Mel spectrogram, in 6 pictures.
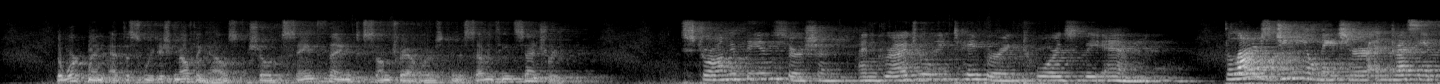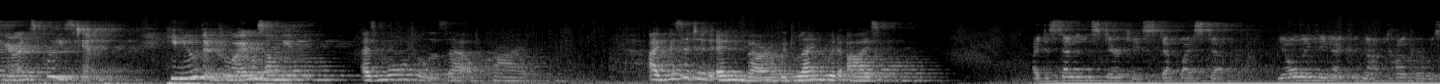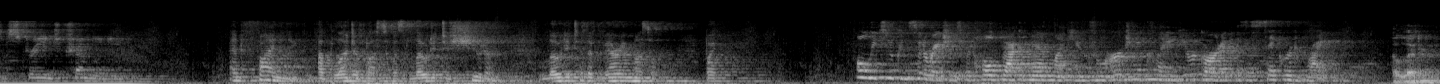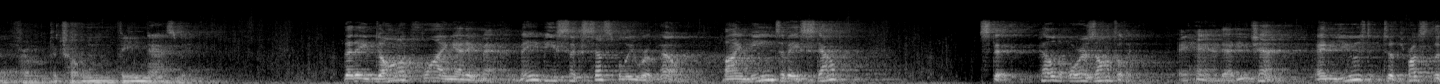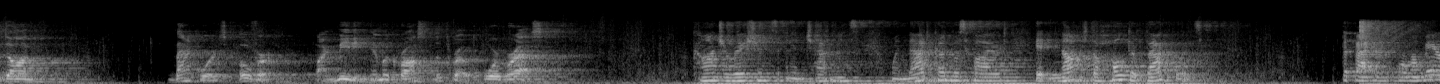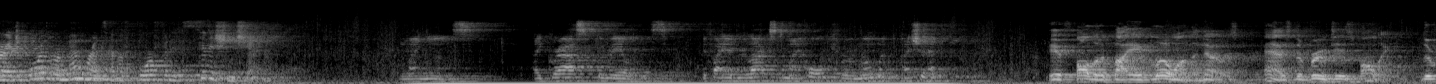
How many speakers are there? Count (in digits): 9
